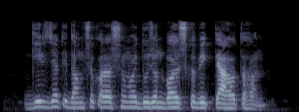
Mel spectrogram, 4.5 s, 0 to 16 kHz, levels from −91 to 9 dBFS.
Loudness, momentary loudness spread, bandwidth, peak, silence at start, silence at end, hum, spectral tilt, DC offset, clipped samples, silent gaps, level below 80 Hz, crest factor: -31 LUFS; 10 LU; 8.2 kHz; -10 dBFS; 0.35 s; 0.5 s; none; -4.5 dB/octave; under 0.1%; under 0.1%; none; -68 dBFS; 22 dB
